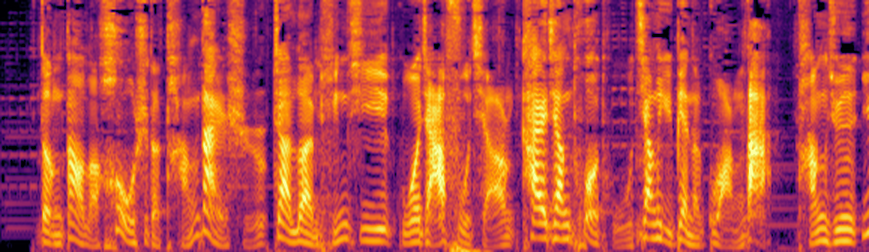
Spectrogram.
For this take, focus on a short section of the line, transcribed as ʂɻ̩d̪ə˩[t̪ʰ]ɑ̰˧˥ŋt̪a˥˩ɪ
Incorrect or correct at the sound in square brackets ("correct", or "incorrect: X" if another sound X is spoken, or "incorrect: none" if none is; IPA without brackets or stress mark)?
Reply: correct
